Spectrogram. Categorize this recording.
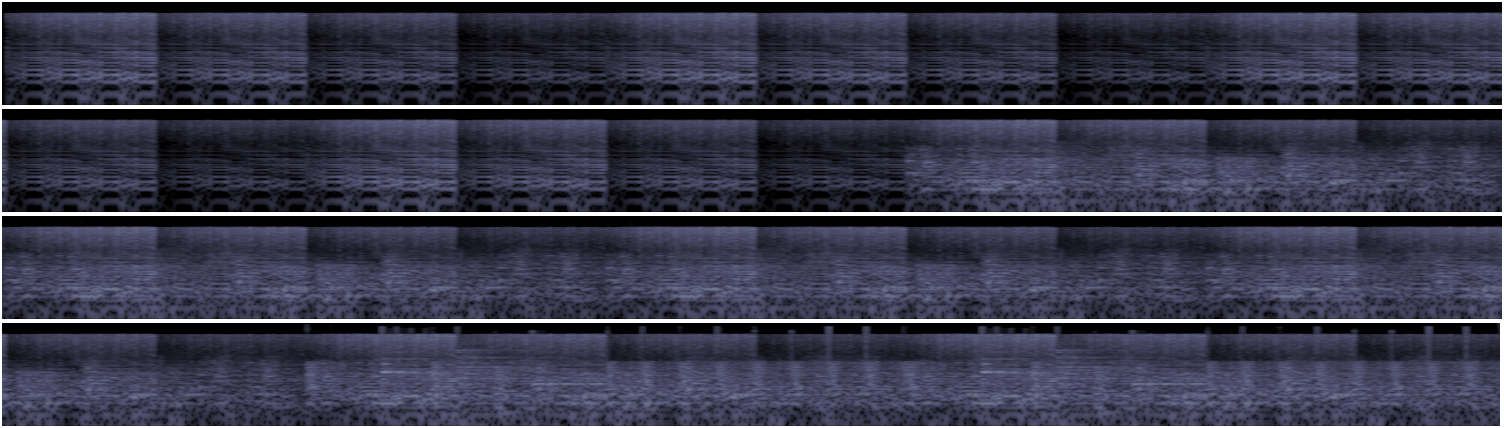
Music > Multiple instruments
